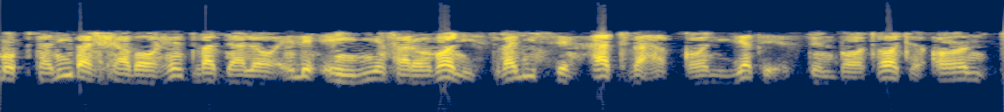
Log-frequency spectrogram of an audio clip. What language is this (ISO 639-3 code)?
fas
